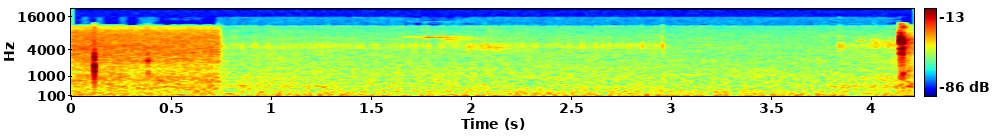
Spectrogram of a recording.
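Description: Near silence: faint background noise with one small click at the start, cut off abruptly under a second in, then dead silence.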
